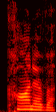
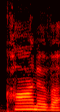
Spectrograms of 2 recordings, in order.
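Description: No difference in how they are said.

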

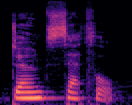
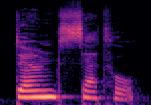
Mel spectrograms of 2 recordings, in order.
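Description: Both takes have the same delivery.

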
